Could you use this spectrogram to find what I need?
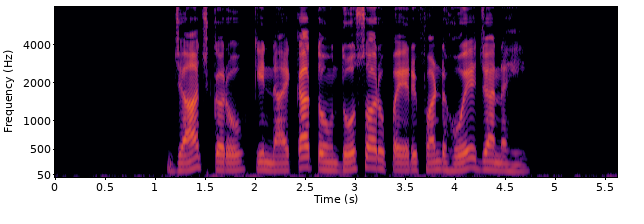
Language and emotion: Punjabi, neutral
